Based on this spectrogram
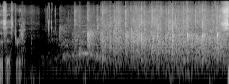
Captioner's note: applause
